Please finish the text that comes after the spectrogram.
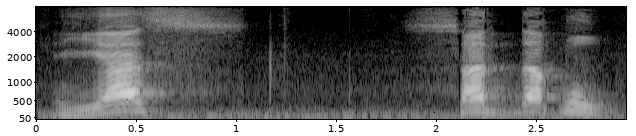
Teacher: جب دو سواد جمع ہو گئی اب تو ان کا ادغام کر کے اسے کر دیں گے یس صدقو۔ اب جب آپ نے اسم الفاعل بنانا ہوگا، اسم الفاعل کے لیے علامت مضارع پر ہوتی ہے، علامت مضارع ہٹا کر میم لگاتے ہیں پیش والی، اور عین کلمے پر دیتے ہیں زیر، اور لام کلمے پر دے دیتے ہیں تنوین۔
